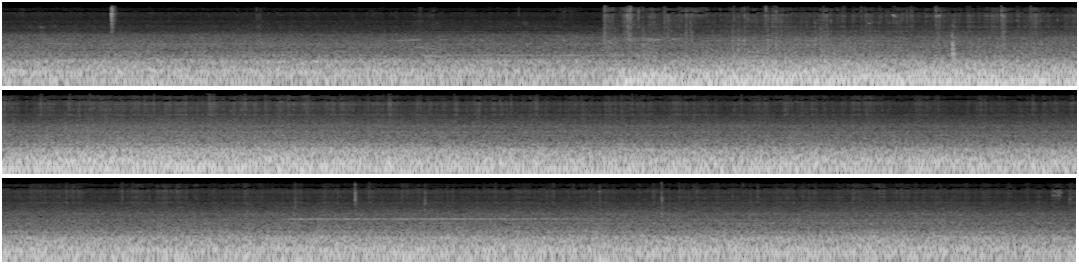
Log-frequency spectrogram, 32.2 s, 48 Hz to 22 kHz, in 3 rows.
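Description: Cabin noise of a Boeing 737 MAX 8 landing, heard from a window seat over the wing. A steady low rumble jumps suddenly louder about six seconds in as the jet touches down and the spoilers deploy. A loud rollout roar follows and slowly eases as the aircraft slows on the runway.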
